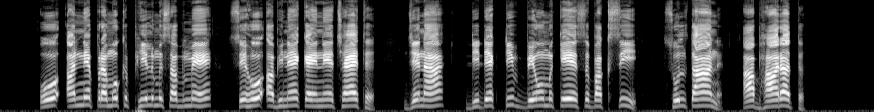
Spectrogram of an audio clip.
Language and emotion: Maithili, neutral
